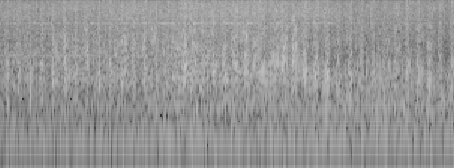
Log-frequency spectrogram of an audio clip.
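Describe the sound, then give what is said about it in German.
A helicopter in flight gives off a loud, continuous rotor and engine roar with a dense low thumping that stays level from start to finish, with no voices. “Inspektor Gruber mit dem Helikopter auf dem Weg nach Bregenz”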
